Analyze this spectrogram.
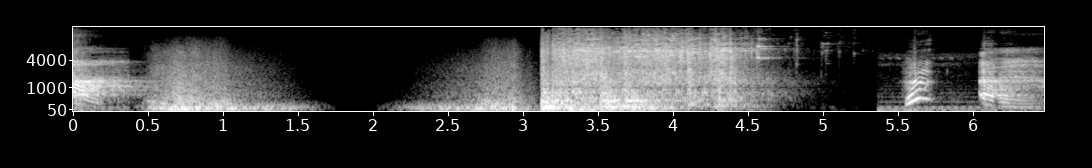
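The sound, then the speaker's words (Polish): Two rushing, breathy bursts lead into a loud, bright crash of a glass ball with pictures inside shattering, its debris ringing out for a couple of seconds before short gasping vocal sounds close it out. “Zniszczyłeś koledze szklaną kulę z obrazkami.”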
